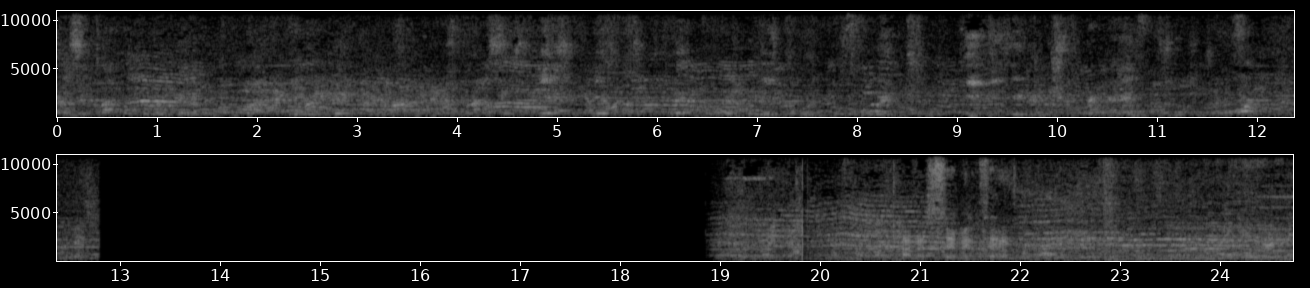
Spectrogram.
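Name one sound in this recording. A crowd of people chatter and murmur in an echoing indoor space.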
